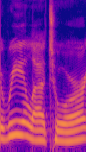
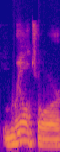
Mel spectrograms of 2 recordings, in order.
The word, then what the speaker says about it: realtor: that's right thank you you don't hire a relator you don't go to a daca tour it's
